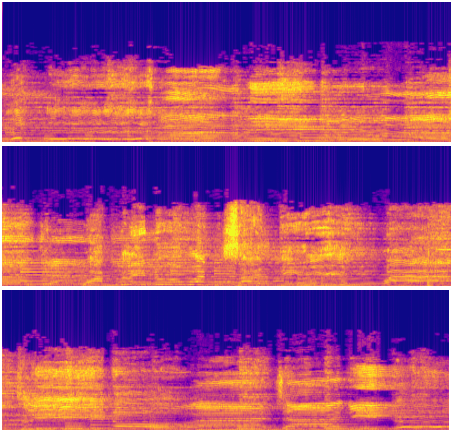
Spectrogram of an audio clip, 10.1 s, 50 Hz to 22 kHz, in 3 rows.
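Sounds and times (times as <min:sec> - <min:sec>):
gospel band playing: 0:00.0 - 0:10.0
man singing lead: 0:00.0 - 0:10.0.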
